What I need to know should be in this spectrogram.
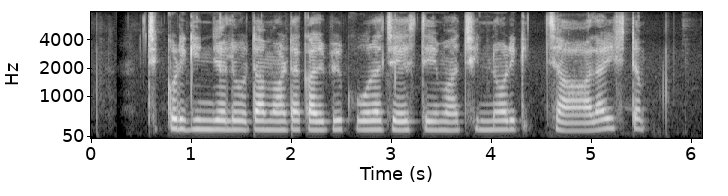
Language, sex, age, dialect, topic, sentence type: Telugu, female, 36-40, Telangana, agriculture, statement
